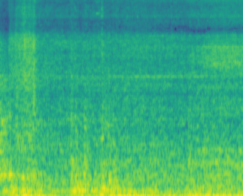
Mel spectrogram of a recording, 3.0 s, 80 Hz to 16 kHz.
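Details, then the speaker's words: 1967 Plymouth Barracuda with engine running and heater core unhooked: the heater blower motor gives a deep, rough droning rumble that wavers, too loud for a healthy fan. Shaft may need lube. Noisy blower motor. "Yep, it's a blower motor."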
